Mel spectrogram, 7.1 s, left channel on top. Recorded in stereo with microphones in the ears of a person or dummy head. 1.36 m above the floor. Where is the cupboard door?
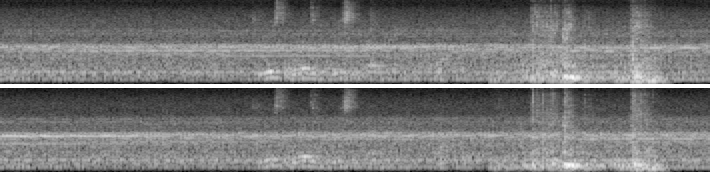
25° left (ahead or behind), 4.5 m.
